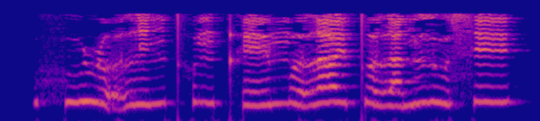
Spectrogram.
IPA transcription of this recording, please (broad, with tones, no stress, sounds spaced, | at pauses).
x u˧˥ ɻ ɤ̰˨˩ l i˧˥ n t̪ʰ ʊ˥ ŋ t̪ʰ e˧˥ ɪ̯ m ɤ˥˩ l a˥ ɪ̯ t̪ ɤ˥˩ l a˧˥ n l u˥˩ s e˥ ɪ̯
